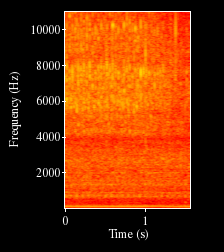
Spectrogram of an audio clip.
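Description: Farmall C tractor engine pulling a plow through a slick, muddy field, a loud steady low rumble with constant vibration, close and unbroken.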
